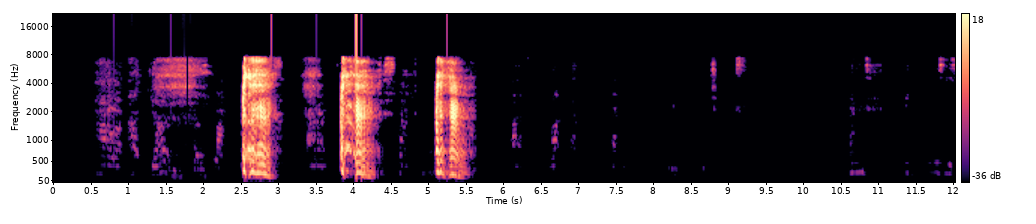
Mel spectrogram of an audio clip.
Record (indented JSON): {
  "three_cough_length": "12.0 s",
  "three_cough_amplitude": 32767,
  "three_cough_signal_mean_std_ratio": 0.24,
  "survey_phase": "alpha (2021-03-01 to 2021-08-12)",
  "age": "45-64",
  "gender": "Male",
  "wearing_mask": "No",
  "symptom_none": true,
  "smoker_status": "Never smoked",
  "respiratory_condition_asthma": false,
  "respiratory_condition_other": false,
  "recruitment_source": "REACT",
  "submission_delay": "2 days",
  "covid_test_result": "Negative",
  "covid_test_method": "RT-qPCR"
}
